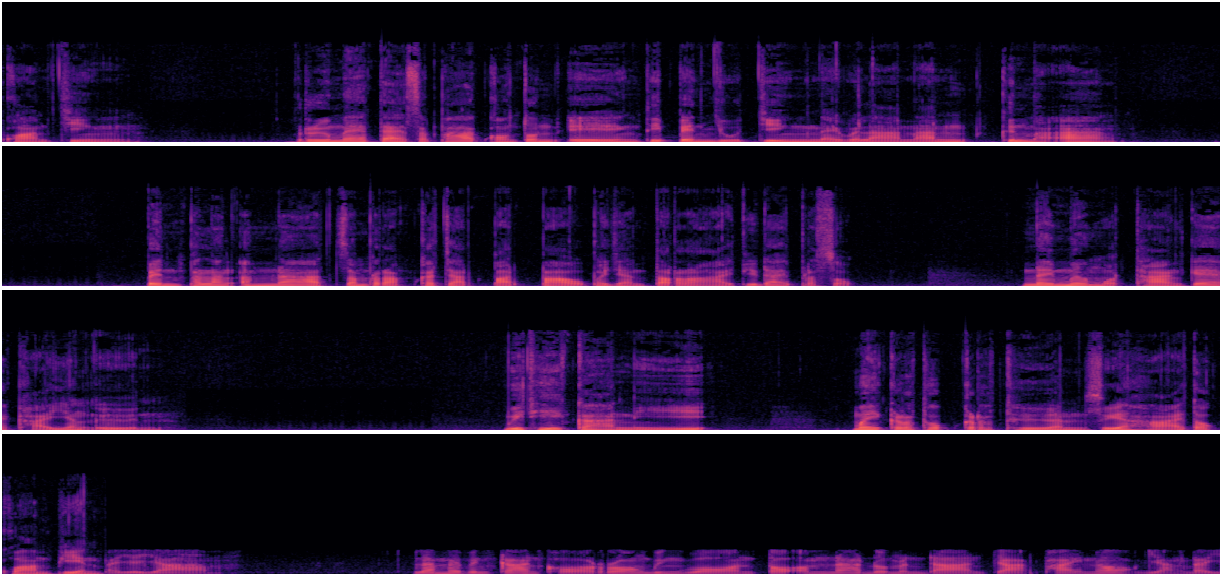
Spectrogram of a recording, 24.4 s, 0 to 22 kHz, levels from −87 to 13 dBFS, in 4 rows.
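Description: At 18.79 s the speech abruptly turns dull and boxy and stays that way to the end, with no gap at the changeover. Nothing above 3.8 kHz survives, the level drops by a few decibels, and a faint new background noise sits roughly 40 dB under the speech. On a spectrogram the upper band is sharply cut off at that moment, and the waveform steps down slightly. This is likely an input switched to a poorer device, such as a headset's narrowband call profile.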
